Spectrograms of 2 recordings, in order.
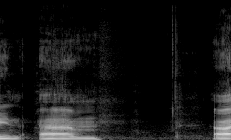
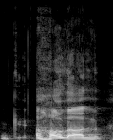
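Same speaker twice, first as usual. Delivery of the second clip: ordinary talk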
